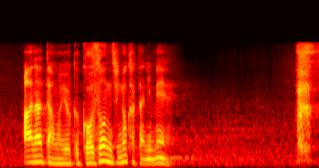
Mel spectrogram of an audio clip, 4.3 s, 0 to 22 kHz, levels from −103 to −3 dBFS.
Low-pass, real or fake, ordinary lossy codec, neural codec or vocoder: none; fake; none; codec, 16 kHz, 4 kbps, X-Codec, HuBERT features, trained on balanced general audio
